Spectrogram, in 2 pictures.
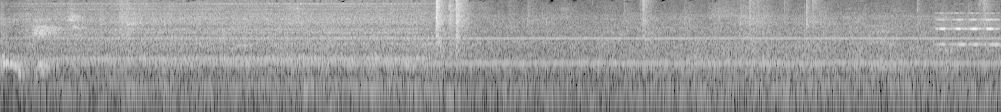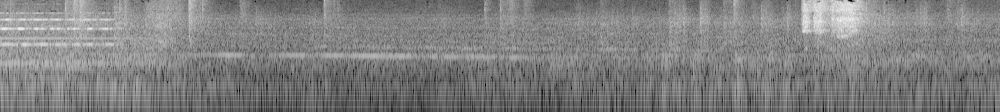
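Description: London Underground train at a platform, with a steady hum and a string of beeps about ten seconds in. Shortly after, the train moves off and the sound drops away.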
